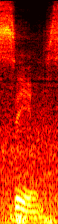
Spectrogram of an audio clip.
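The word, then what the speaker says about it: سين: সিন সিন উচ্চারণটা হবে জিহ্বার আগা সামনের উপরের দুই দাঁতের ফ্যাট এবং আগা হইতে উচ্চারণটা হয়, যেমন কি সিন সিন সিন সিন, ঠিক আছে।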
